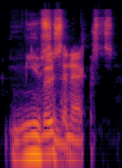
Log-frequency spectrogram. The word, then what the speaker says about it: Mucinex: gonna ask for sponsorship, you have to pronounce the company's name correctly. It's Mucinex. Mucinex. You said Mucinex. Mucinex. Mucinex. It's not a moose.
